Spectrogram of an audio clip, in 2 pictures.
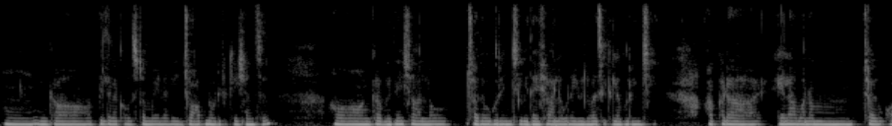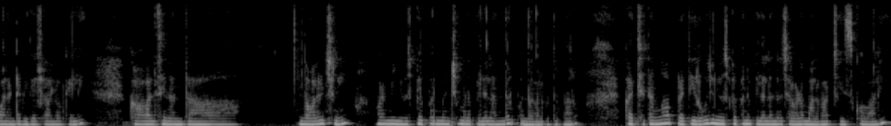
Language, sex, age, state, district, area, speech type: Telugu, female, 30-45, Telangana, Warangal, urban, spontaneous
